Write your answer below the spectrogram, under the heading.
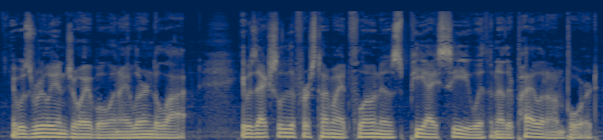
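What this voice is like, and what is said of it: Voice a little off, sick-sounding. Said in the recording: “my voice sounds a little off. Unfortunately, I've come down with a cold ... my voice isn't really up to snuff yet”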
